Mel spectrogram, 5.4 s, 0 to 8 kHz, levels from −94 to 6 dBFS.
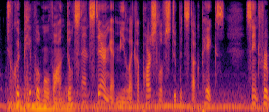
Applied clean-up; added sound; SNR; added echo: none; Engine / Car; 4 dB; none.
